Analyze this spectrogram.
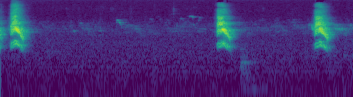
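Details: Morning sparrows in a calling flock: three isolated, loud chirps, the first two separated by a two-second pause.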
